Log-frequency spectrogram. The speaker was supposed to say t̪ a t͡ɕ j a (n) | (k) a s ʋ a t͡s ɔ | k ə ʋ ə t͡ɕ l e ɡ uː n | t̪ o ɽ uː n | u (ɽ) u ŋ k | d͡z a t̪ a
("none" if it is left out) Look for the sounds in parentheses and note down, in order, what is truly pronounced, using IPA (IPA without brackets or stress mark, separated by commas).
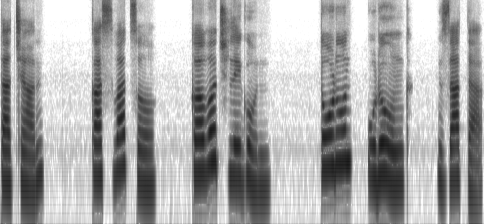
n, k, ɽ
